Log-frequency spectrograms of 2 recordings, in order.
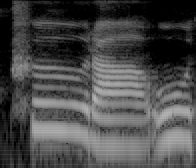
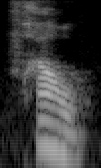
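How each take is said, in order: First: A short vowel is inserted after the F. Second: The F and R join with no vowel. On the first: The speaker calls it wrong. "근데 그렇게 읽으면 안 된다고 했죠" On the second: The speaker calls it right. "거의 F하고 R가 잘 안 들릴 정도로"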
